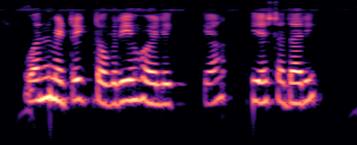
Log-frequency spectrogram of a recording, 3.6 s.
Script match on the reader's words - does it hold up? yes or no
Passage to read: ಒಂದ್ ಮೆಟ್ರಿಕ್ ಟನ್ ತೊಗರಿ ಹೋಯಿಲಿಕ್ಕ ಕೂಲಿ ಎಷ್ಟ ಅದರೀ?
no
